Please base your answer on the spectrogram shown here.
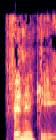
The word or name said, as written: finnicky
